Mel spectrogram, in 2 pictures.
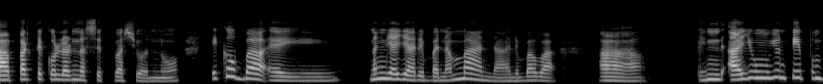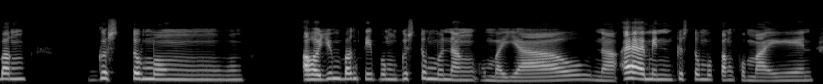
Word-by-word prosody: partikular 230 -2 +1
na 205 -2 -3
sitwasyon 175 -4 -5
'no, 155 +3 -10 0.3
ikaw 320 +7 -1
ba 260 -1 +4
ay 185 -1 -1 0.8
nangyayari 245 -5 +2
ba 180 -1 -4
naman 230 +2 -1
na 155 0 -8
halimbawa, 175 +1 -6 0.5
ah, 170 -2 -1 0.9
ah, 225 +1 +9
yung 300 +1 0
yung 325 -2 -1
tipong 295 -3 +1
bang 255 0 +2 0.7
gusto 265 +4 +1
mong 230 -2 0 1.3
oo 230 0 +8
yun 265 +4 -1
bang 255 +1 +2
tipong 235 -2 -4
gusto 260 +3 -4
mo 245 -2 -2
nang 200 -2 -1
umayaw 180 +4 -1
na, 180 -2 -2
eh, 275 -2 +11
I - - -3
mean 230 -2 -1
gusto 245 -1 -6
mo 225 - -7
pang 205 -1 -3
kumain, 180 0 -4
220 Hz, 130 wpm, -25 LUFS, 180-250 Hz, 1.3 s, eh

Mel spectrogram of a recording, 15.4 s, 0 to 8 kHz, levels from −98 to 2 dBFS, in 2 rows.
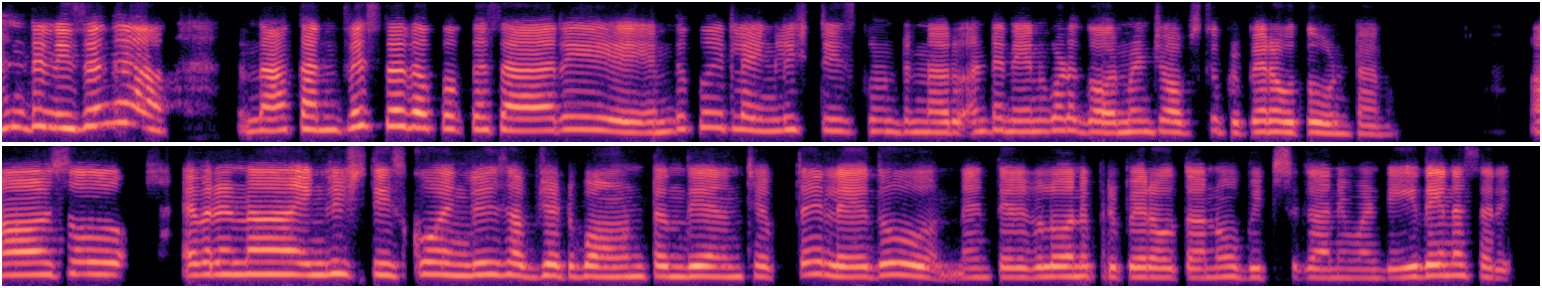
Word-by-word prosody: అంటే 325 +3 0
నిజంగా 365 +7 +3 0.6
నాకనిపిస్తది 285 +7 +3
ఒక్కొక్కసారి 275 -2 +1 0.4
ఎందుకు 280 +8 -7
ఇట్లా 285 -2 -3
ఇంగ్లీష్ 270 +3 -5
తీసుకుంటున్నారు? 225 -2 -5
అంటే 240 +3 -5
నేను 235 0 -2
గూడా 255 -1 -3
గవర్నమెంట్ 225 +1 -1
జాబ్స్‌కి 220 +2 -4
ప్రిపేర్ 225 +2 -1
అవుతూ 220 0 0
ఉంటాను. 180 -2 -11 0.8
ఆహ్, 250 +1 +5
సో 265 - -1 0.6
ఎవరైనా 255 +1 +3 0.2
ఇంగ్లీష్ 250 0 0
తీసుకో 245 +1 -1
ఇంగ్లీష్ 245 +2 0
సబ్జెక్ట్ 225 0 0
బావుంటుంది 215 +1 +1
అని 210 0 -5
చెప్తే 215 +4 -5
లేదు 210 +3 +2 0.3
నేను 195 0 -6
తెలుగులోనే 210 +2 0
ప్రిపేర్ 205 -1 -1
అవుతాను. 195 +1 -4
బిట్స్ 195 -1 -8
గానివ్వండి 185 0 -7
ఏదైనా 230 +2 +4
సరే 190 -4 -6
235 Hz, 135 wpm, -23 LUFS, 210-260 Hz, 0.8 s, ఆహ్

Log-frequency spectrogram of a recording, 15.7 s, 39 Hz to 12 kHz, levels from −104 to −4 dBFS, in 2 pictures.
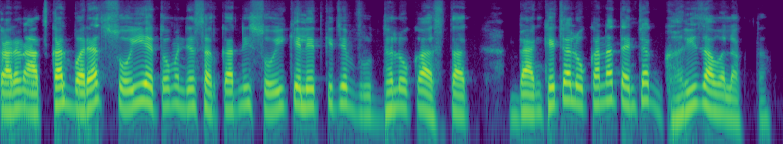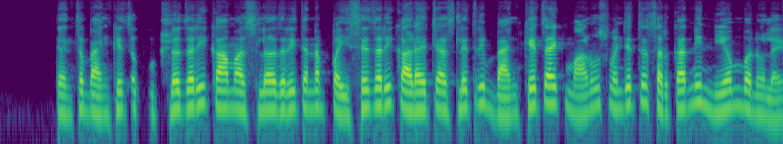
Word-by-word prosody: कारण 155 +2 +5
आजकाल 170 +6 +5
बऱ्याच 170 +7 +6
सोयी 175 +4 -1
येतो, 185 -4 +2
म्हणजे 175 -2 -4
सरकारने 160 +4 -1
सोयी 155 0 -3
केलीत, 175 -2 +2
की 190 - -6
जे 195 - +1
वृद्ध 130 0 -11
लोकं 165 -1 -1
असतात. 135 +1 -1 0.5
बँकेच्या 165 +10 +3
लोकांना 190 +2 +1
त्यांच्या 195 +2 +1 0.2
घरी 135 +10 -4
जावं 150 -8 +3
लागतं. 110 -1 -10 0.7
त्यांचं 140 +2 -4
बँकेचं 145 +3 -3
कुठलं 145 +3 -2
जरी 170 +3 +2
काम 165 -1 +3
असलं. 155 +1 0
जरी 155 +1 -1
त्यांना 165 -1 -1
पैसे 130 +6 -1
जरी 180 +2 +2
काढायचे 155 0 +3
असले, 160 +2 -1
तरी 195 +1 -2
बँकेचा 130 +10 +2
एक 195 -1 +3
माणूस 150 +8 -4
म्हणजे 165 +2 -2 0.2
सरकारने 165 +7 +1
नियम 160 +5 -3
बनवलाय. 130 -8 -4
160 Hz, 155 wpm, -24 LUFS, 145-180 Hz, 0.7 s, बऱ्याच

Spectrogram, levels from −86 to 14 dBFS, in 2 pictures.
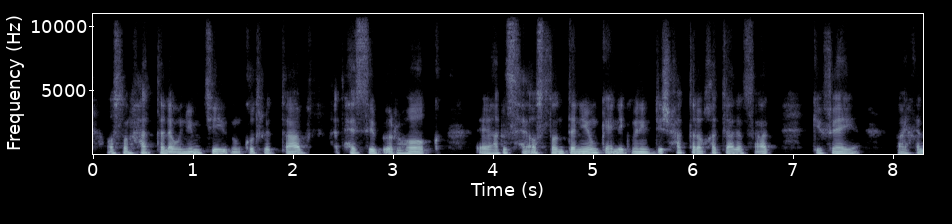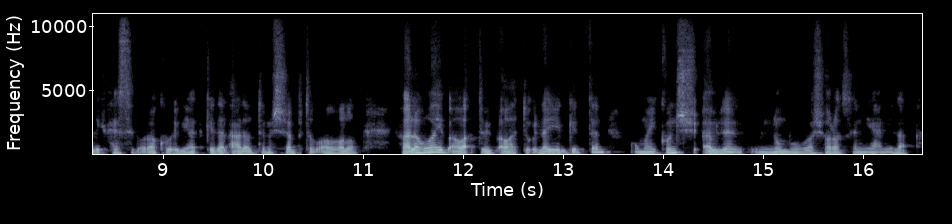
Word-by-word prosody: أصلًا 115 0 -1
حتّى 125 +5 0
لو 100 -4 +3
نمتِ 115 +5 +1
من 115 -6 +1
كتر 105 -1 -2
التعب، 110 +4 +3 0.3
هتحسّي 120 +1 +1
بإرهاق، 105 -1 +1 0.4
آآ، 95 0 +2
هتصحي 130 +6 -2
أصلًا 130 -4 +1
تاني 125 +1 +4
يوم 135 +4 +5
كإنِّك 130 -3 0
ما 105 - +3
نمتِيش 100 +5 +1
حتّى 145 -1 -1
لو 110 - +5
خدتِ 130 0 -3
عدد 120 +2 +4
ساعات - - -2 0.4
كفاية 105 -3 -1 0.4
فهيخلّيكِ 105 +5 -2
تحسّي 125 -3 -7
بإرهاق 100 +2 -2
وإجهاد 100 +2 0
كده 110 +1 +1
القعدة 110 0 +1
قدام 105 +1 -4
الشاشة 110 0 -2
بتبقى 105 -2 -5
غلط. 100 -1 0 0.4
فلو 110 +6 +8
هو 170 +4 +6
يبقى 175 -12 +3
وقت، 115 - +2
بيبقى 105 -2 +1
وقت - - -2
قليل 115 0 +1
جدًا، 130 - -2 0.3
وما 105 -1 -1
يكونش 135 +9 -1
قبل 120 -1 +3
ال 95 -3 -1
النوم 105 +2 -1
مباشرة 100 0 -2
يعني 95 0 -4
لأ، 95 - -3
110 Hz, 175 wpm, -24 LUFS, 100-120 Hz, 0.4 s, فلو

